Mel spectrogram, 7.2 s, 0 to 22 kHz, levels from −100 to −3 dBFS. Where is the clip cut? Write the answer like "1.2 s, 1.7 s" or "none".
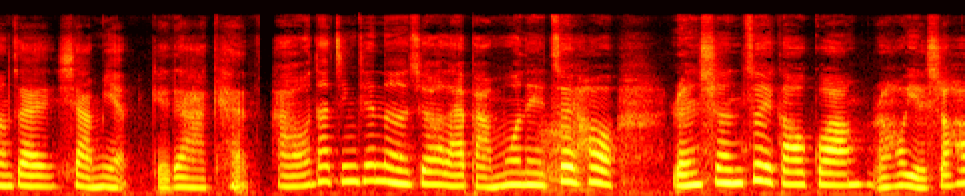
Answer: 1.0 s, 1.9 s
